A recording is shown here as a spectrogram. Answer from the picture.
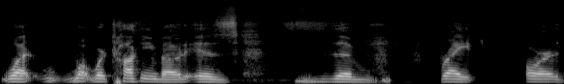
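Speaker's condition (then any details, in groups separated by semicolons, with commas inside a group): Stuttering; not stuttering much at time of recording; repeated sounds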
